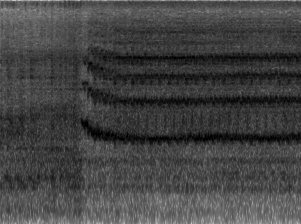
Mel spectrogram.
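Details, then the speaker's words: Loud steady high squeal as the car starts, from a loose alternator belt slipping. "então galera chato esse barulho não é além de chato esse barulho pode te deixar a pé qualquer hora porque essa correia do alternador ela está frouxa então por isso que ela está fazendo esse barulho"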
